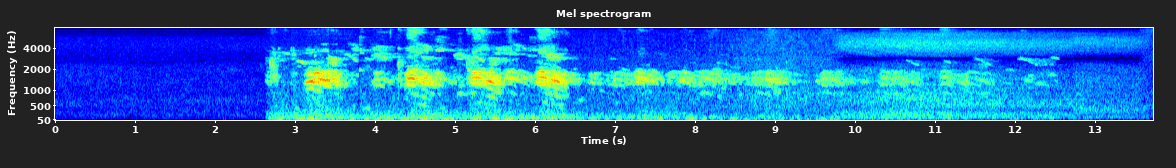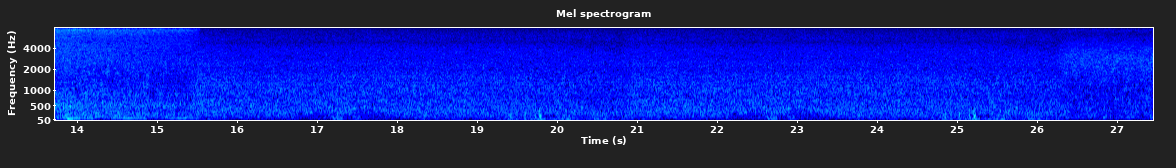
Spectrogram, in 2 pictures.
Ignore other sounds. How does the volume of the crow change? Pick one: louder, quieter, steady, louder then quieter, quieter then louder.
quieter.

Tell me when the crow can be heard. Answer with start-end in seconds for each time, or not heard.
2.6-12.6.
